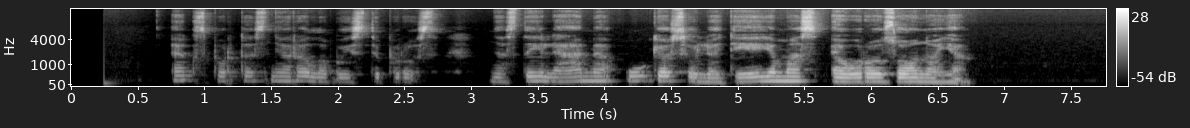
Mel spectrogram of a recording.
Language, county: Lithuanian, Panevėžys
